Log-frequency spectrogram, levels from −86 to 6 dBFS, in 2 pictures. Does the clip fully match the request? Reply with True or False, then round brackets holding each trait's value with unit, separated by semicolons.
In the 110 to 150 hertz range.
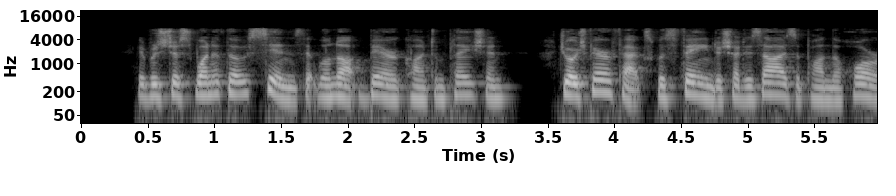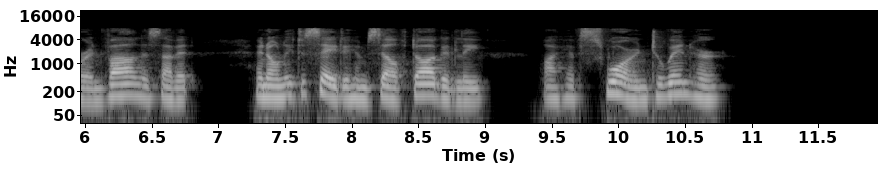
True (140 Hz)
